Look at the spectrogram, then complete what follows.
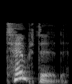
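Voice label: "tempted", British English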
